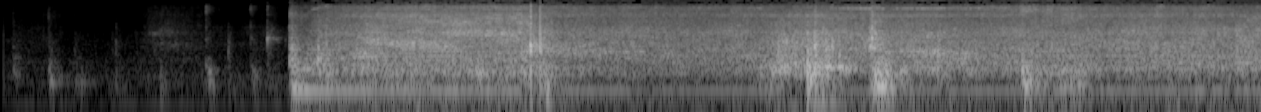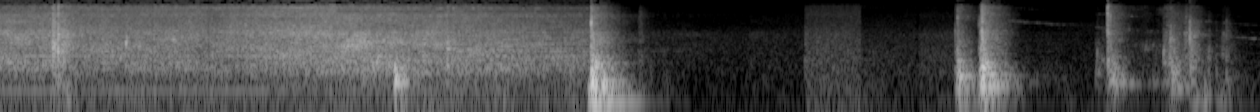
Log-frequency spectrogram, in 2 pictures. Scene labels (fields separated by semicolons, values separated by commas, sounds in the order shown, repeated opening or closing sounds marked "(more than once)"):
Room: living room; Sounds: vacuum cleaner, light switch, wardrobe or drawer (more than once), door (more than once), footsteps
